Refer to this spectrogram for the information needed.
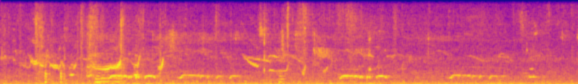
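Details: A local female zebra dove calls to its partner in a run of four short, bubbling coo phrases. Busy chirping and whistles from other birds mix in, with a constant low hum behind.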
